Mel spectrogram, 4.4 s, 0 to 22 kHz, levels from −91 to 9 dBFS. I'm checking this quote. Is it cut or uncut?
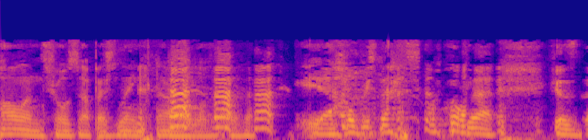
cut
